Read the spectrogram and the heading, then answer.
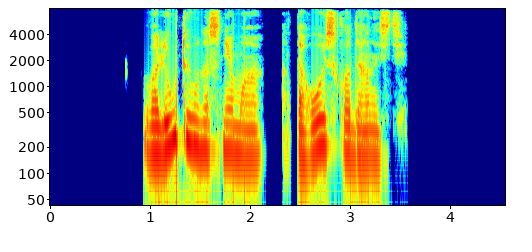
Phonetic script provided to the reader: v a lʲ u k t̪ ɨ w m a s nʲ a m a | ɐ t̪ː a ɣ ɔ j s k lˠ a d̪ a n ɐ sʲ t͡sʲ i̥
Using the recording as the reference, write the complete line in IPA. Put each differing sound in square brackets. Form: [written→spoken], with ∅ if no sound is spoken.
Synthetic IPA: v a lʲ u [k→∅] t̪ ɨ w [m→n] a s nʲ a m a | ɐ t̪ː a ɣ ɔ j s k lˠ a d̪ a n ɐ sʲ t͡sʲ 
